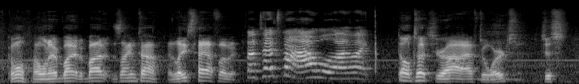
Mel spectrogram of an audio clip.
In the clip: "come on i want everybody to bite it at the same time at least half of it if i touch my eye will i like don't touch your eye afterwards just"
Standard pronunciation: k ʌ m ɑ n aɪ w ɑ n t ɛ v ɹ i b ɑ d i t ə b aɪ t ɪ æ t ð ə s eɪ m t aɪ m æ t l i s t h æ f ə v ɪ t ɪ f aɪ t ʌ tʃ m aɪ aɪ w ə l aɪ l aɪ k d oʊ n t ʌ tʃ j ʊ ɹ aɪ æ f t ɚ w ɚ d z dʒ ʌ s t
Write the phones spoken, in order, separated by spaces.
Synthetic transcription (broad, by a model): k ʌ m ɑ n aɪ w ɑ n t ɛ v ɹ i b ɑ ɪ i t ə b aɪ t ɪ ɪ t ð ə s eɪ m t aɪ m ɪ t l i s t h æ f ə v ɪ t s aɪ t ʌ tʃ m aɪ aɪ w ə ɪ l aɪ k d oʊ n t ʌ tʃ j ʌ ɹ aɪ æ f t ɚ w ɚ d z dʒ ʌ s t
